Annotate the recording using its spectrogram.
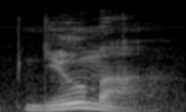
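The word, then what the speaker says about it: πνεῦμα: 그 다음에 영은 헬라어로 뉴마. 예, 푸뉴마라고도 발음하기도 하고 이 피를 묵음으로 뉴마라고 발음하기도 합니다.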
